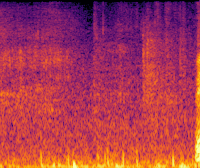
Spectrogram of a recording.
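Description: Faint, irregular footsteps on a hard floor over quiet room tone.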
